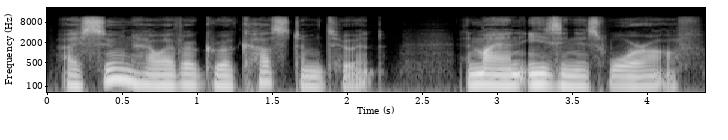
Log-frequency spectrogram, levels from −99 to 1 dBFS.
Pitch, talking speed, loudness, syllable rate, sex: 110 Hz, 165 wpm, -19 LUFS, 5.5 syllables/s, male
